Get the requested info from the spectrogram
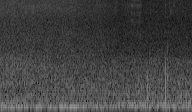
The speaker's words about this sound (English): It's raining a little bit less now.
